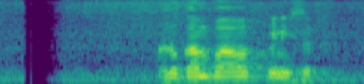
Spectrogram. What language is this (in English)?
Sinhala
